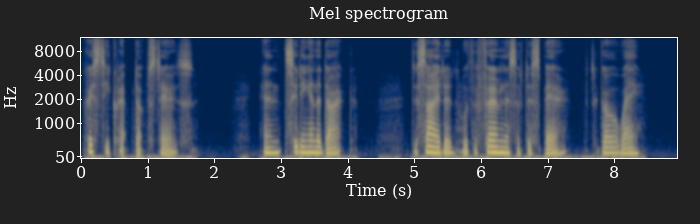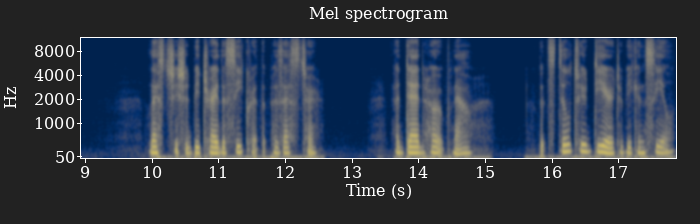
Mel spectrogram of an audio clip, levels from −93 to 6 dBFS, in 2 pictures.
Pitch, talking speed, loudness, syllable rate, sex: 160 Hz, 125 wpm, -22 LUFS, 4.2 syllables/s, female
